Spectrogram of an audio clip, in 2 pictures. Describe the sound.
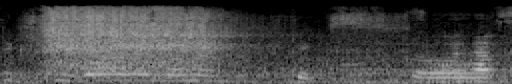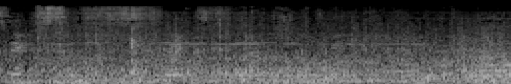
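Ambience on a night train from Bucharest to Budapest: a loud burst of hissing air, then brief high squealing tones and a steady mechanical rumble with faint clatter, with indistinct voices in the background.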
